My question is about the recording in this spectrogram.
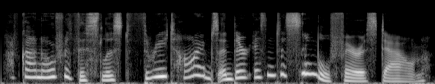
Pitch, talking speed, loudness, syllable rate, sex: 270 Hz, 195 wpm, -15 LUFS, 5.0 syllables/s, female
